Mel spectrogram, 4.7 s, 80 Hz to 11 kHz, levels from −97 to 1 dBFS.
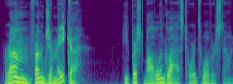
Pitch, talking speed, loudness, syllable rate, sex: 130 Hz, 130 wpm, -17 LUFS, 4.5 syllables/s, male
